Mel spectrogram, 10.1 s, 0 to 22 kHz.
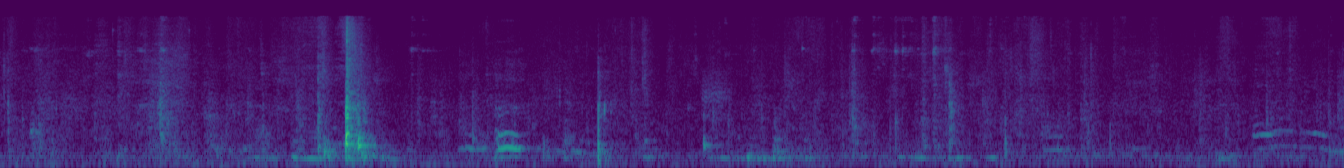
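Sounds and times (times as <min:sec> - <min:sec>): low murmuring voices: 0:01.6 - 0:10.0.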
